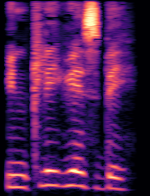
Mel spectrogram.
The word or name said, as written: Une cle USB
